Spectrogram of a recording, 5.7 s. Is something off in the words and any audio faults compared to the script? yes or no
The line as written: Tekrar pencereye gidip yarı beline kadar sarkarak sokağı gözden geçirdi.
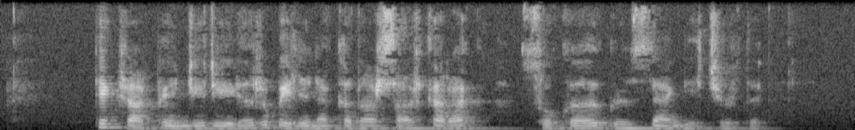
yes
